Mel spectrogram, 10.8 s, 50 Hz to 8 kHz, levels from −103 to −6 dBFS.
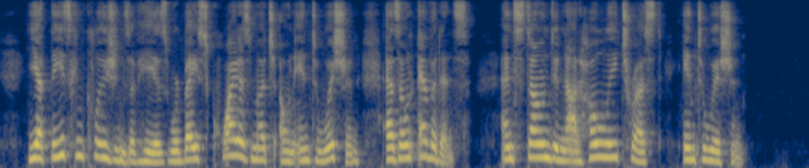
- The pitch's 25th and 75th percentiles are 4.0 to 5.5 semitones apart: Yes, average, 4.9 semitones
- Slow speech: Yes, slow, 120 wpm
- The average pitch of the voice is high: Yes, high, 205 Hz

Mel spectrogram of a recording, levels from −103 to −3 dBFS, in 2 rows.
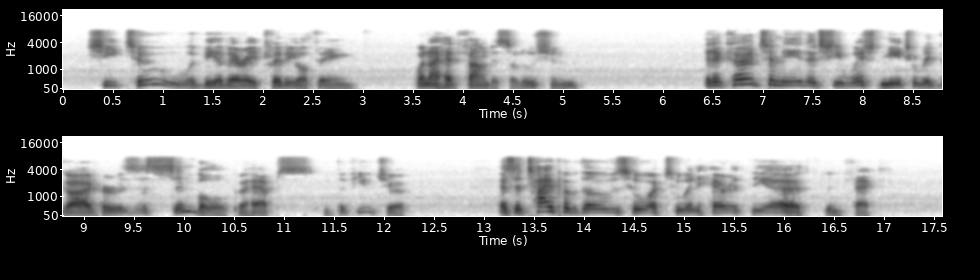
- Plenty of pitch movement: Yes, wide, 7.0 semitones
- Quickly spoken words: No, average, 155 wpm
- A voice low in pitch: No, medium, 160 Hz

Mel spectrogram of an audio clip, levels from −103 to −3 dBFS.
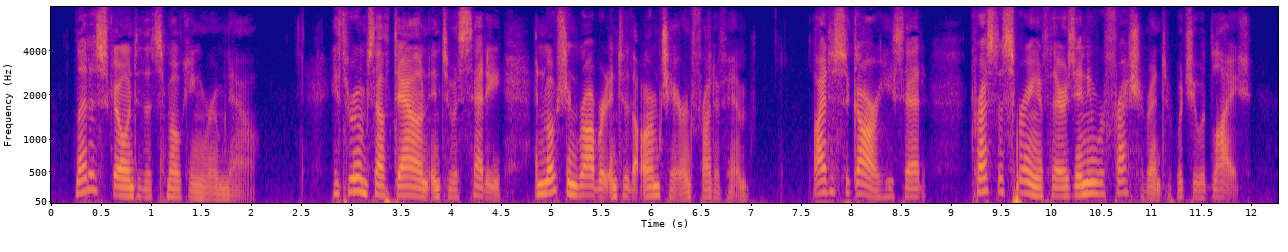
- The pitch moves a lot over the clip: Yes, wide, 5.9 semitones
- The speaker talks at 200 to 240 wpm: Yes, fast, 205 wpm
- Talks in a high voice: No, medium, 140 Hz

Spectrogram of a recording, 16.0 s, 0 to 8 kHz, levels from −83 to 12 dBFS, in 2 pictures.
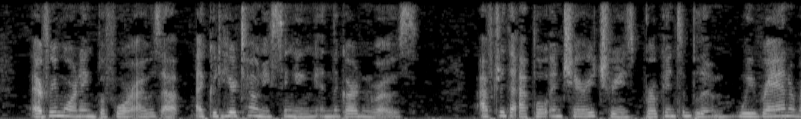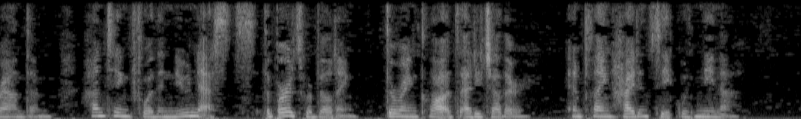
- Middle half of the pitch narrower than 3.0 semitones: Yes, narrow, 2.6 semitones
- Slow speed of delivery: No, average, 185 wpm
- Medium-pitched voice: No, high, 205 Hz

